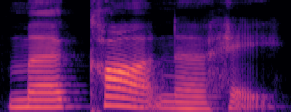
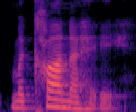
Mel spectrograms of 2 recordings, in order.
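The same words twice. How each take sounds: First: "McConaughey" very slow, stressed on "ka" and "hey"; slow teacher's model, muh-KA-nuh-HEY; syllable-by-syllable stress demo. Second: Said in the usual way. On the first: Shown as a demonstration. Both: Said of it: "The stresses go on ka".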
